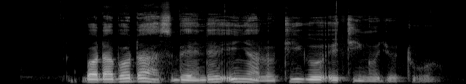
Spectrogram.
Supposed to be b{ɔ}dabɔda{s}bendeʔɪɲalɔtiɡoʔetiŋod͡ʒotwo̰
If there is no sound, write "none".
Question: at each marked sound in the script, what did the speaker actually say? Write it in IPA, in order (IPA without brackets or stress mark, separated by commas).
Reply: ɔ, s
